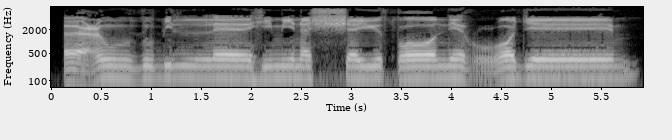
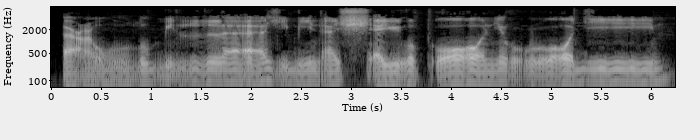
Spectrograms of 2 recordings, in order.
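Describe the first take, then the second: First: The jaw drops, bending vowels toward an e sound. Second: The voice trembles and shakes throughout. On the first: "Dia jadikan rahang bagian bawahnya senantiasa dikebawahkan" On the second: "menjadikan suara seolah-olah bergetar dan berguncang"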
